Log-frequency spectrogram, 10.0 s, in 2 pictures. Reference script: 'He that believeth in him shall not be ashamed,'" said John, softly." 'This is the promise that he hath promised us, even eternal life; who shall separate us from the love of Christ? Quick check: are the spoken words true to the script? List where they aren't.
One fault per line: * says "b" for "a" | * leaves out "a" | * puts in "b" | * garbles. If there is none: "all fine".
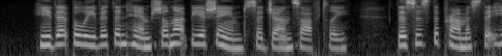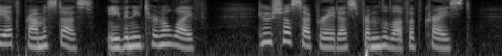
all fine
